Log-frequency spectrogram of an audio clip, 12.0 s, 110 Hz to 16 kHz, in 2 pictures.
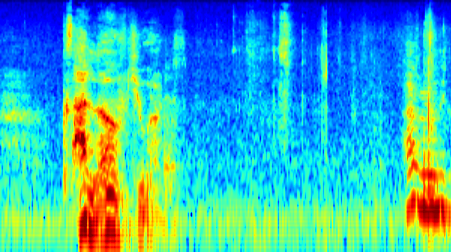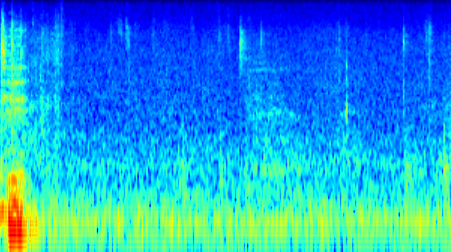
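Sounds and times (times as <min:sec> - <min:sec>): faint soft hiss: 0:00.0 - 0:12.0.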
